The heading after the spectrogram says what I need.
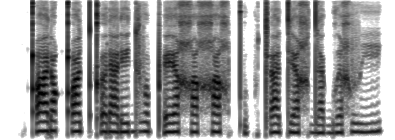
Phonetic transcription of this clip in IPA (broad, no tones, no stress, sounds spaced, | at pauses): qʼ a ɾ o qʼ o t kʼ ʌ ɾ a ɾ e d v ʌ pʼ ɛ χ ʌ χ ʌ χ pʼ u kʷ tʼ a t ɛ χ d a ɡʷ i χ v i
